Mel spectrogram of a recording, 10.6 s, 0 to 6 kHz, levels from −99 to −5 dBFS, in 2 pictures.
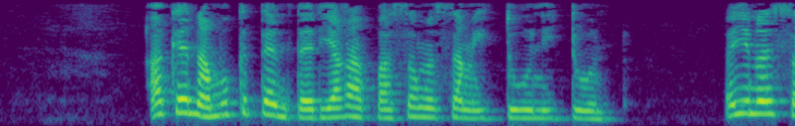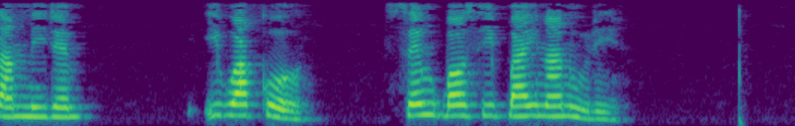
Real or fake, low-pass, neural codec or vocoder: real; 5.4 kHz; none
